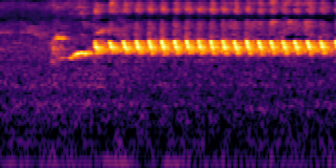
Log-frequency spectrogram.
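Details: White-rumped shama song from a recording used to train other birds. After a soft rising slur comes a fast, even string of bright staccato notes, roughly four each second, held at a constant high pitch.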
